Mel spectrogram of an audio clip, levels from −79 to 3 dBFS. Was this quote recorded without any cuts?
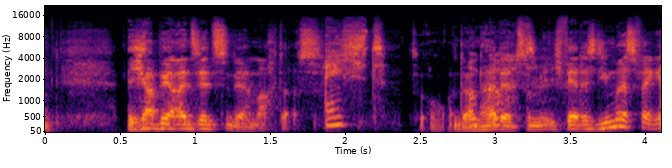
no; 1 cut; at 2.4 s

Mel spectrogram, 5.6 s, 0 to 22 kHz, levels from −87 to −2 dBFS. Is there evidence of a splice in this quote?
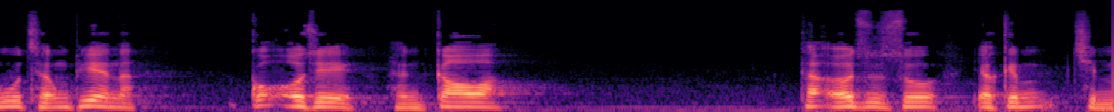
no; 0 cuts

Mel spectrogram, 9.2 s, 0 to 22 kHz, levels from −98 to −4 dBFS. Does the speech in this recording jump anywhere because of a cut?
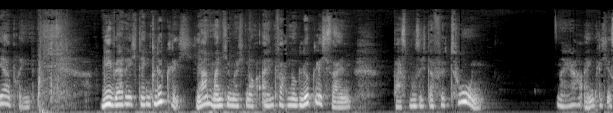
no; 0 cuts

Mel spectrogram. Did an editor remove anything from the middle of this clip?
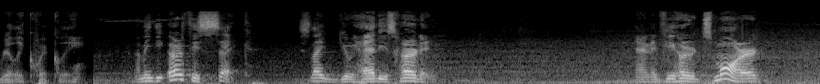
no; 0 cuts

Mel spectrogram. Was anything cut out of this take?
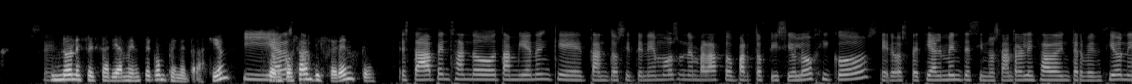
yes; 1 cut; at 2.4 s

